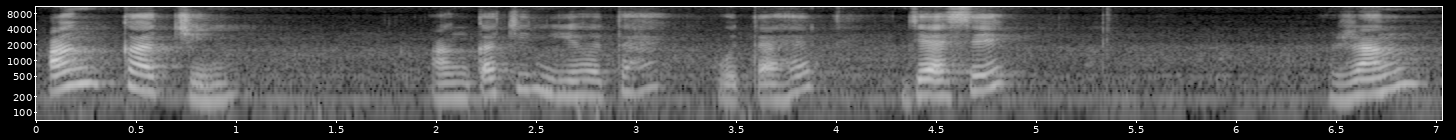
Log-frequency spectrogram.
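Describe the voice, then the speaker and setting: A woman teacher giving a grammar lesson, repeating points slowly and asking questions she then answers herself. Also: on the high side, big pitch swings, slight background noise. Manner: slow, repetitive questioning, answers her own questions.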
